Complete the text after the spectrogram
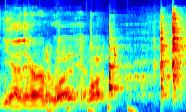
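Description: Dishes and cutlery clatter and clink while a snack is made, a run of sharp metallic taps and scrapes over a humming, tonal background, with brighter clinks near the end.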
